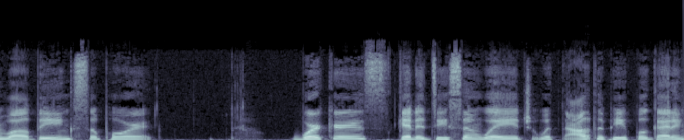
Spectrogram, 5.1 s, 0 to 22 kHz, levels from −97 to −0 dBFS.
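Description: Speech clip with two brief moments of AAC frame loss with concealment. At 2.84 s, just before "get a decent wage", there's a tiny smeared, noisy blip, which fits a single lost 10 ms frame that the decoder papered over by reusing the last good spectrum. A second, a bit longer patch runs from 4.41 to 4.44 s, right after "get a decent wage", sounding about 20 ms long, so roughly two frames. The short frames point to a low-delay AAC stream, likely AAC-ELD.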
